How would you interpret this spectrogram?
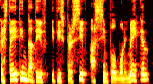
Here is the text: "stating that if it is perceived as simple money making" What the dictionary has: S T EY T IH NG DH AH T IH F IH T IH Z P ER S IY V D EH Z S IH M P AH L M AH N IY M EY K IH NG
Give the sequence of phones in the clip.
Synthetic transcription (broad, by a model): S T EY T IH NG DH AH T IH F IH T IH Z P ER S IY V AA S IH M P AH L M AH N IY M EY K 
